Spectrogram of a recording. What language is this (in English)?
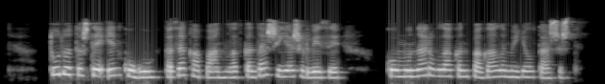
Mari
